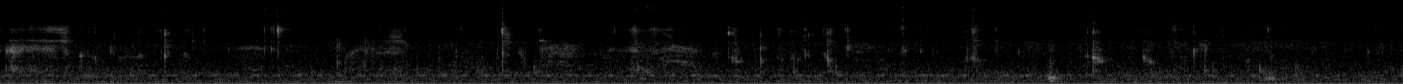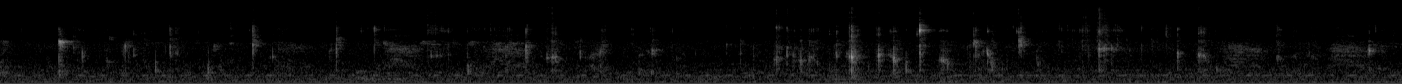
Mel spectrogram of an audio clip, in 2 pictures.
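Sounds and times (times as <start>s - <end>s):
child chewing crunchy food: 0.0s - 28.0s.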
